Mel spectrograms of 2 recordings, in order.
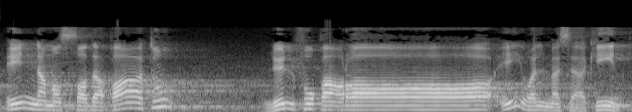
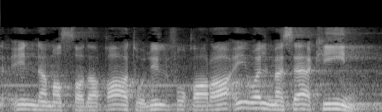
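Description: First: للفقراء with the alif before the hamza drawn out slowly; recited with madd. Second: للفقراء read short, with no lengthening of the alif before the hamza; recited without madd. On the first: Ibn Masud showing the man the recitation with madd. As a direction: stretch للفقراء long and slow, the correct way. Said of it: "فمد بها". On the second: The man reciting the verse to Ibn Masud without madd. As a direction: read للفقراء plainly, clipped, with no stretch. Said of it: "قرأها مرسلة". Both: Retold or imitated.

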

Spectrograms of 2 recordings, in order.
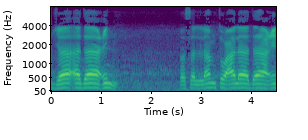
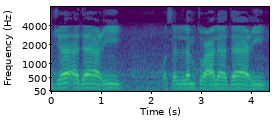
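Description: First: داع said short as daʕ with no final ya, slowly; dropped final ya. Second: داعي ends in a long i, daʕi, slowly; final ya kept. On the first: Teacher showing students the preferred pausal form without ya. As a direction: clip داع to a bare ʕ, no long i. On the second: Teacher showing students the alternative pausal form with the ya. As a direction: hold the ya at the end of داعي. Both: Shown as a demonstration. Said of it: "تقول".

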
